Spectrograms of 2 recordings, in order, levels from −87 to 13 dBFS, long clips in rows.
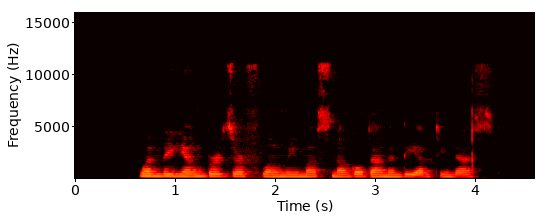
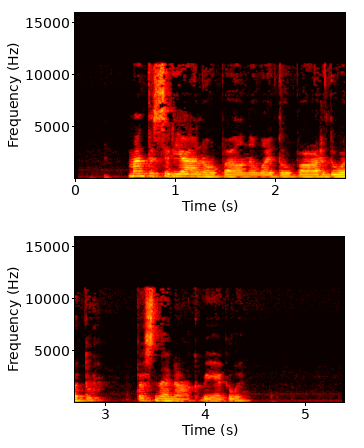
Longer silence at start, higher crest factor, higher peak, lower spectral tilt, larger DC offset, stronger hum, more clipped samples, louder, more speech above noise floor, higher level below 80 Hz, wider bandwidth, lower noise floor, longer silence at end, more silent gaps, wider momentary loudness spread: about the same, 0.65 s vs 0.55 s; about the same, 18 dB vs 16 dB; second, -18 dBFS vs -6 dBFS; first, -6.5 dB/octave vs -4.5 dB/octave; neither; neither; neither; second, -36 LUFS vs -23 LUFS; first, over 55 dB vs 45 dB; second, -84 dBFS vs -66 dBFS; about the same, 11.5 kHz vs 11.5 kHz; first, under -90 dBFS vs -67 dBFS; second, 0.45 s vs 0.95 s; neither; about the same, 9 LU vs 11 LU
